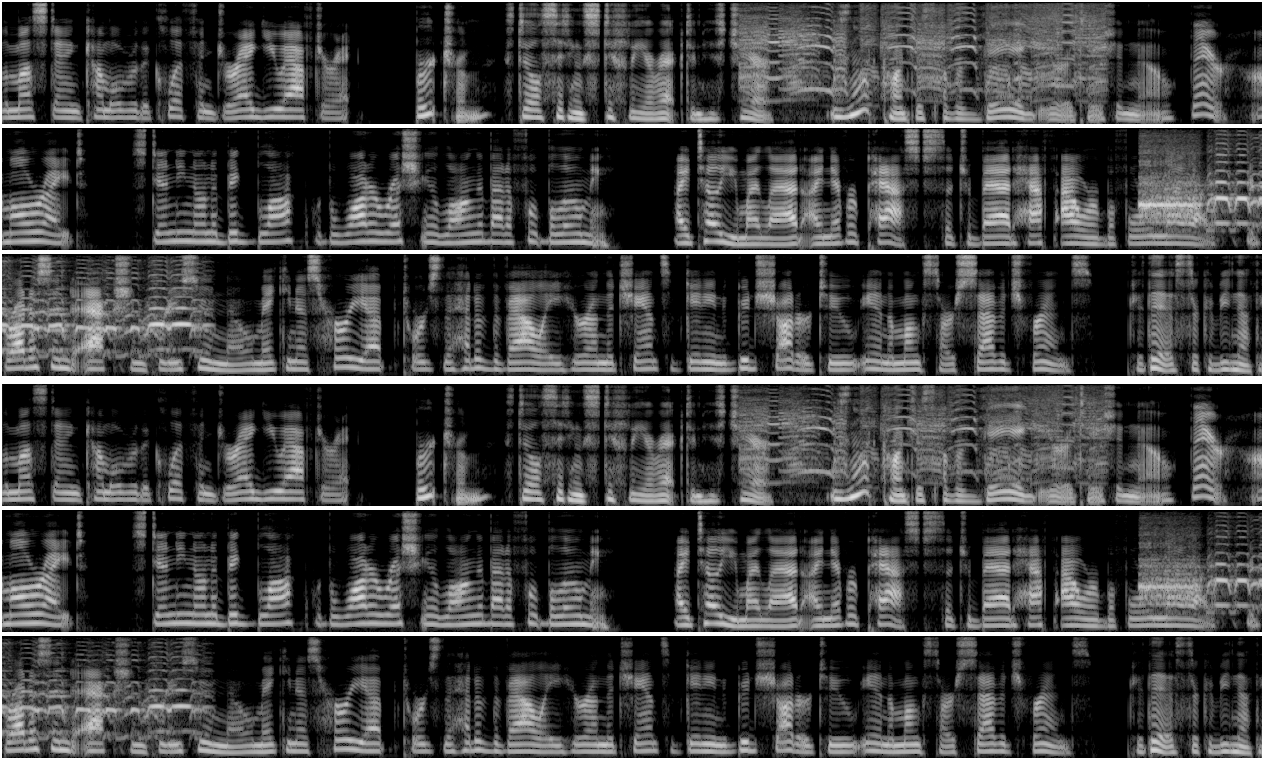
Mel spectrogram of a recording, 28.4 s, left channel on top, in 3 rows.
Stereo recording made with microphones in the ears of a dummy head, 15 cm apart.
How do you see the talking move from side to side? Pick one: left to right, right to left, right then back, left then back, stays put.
right then back.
